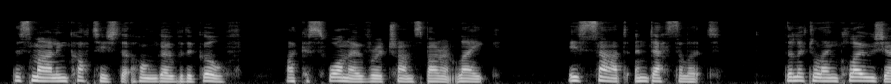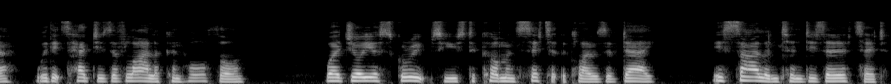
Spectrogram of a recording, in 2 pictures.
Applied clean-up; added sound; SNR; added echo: none; none; none; none.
